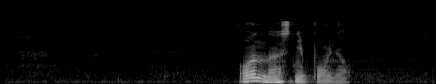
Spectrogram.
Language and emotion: Russian, neutral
